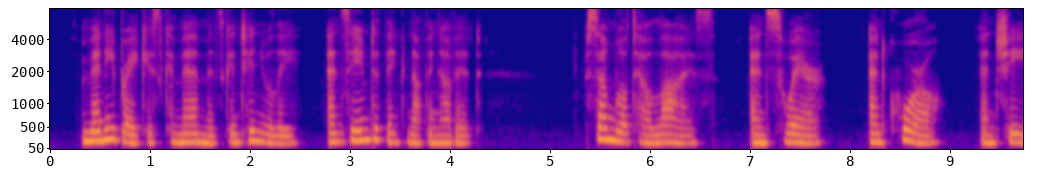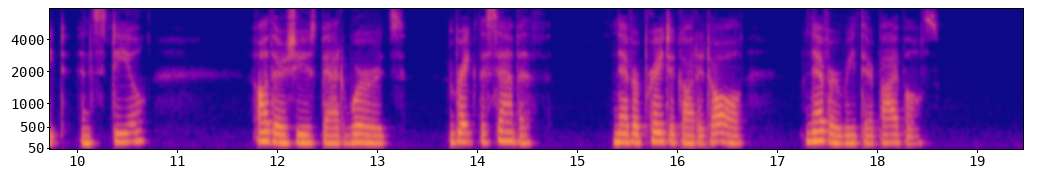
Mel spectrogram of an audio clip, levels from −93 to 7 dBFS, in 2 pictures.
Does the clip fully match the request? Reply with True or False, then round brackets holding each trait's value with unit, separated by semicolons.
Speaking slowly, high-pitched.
False (130 wpm; 175 Hz)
